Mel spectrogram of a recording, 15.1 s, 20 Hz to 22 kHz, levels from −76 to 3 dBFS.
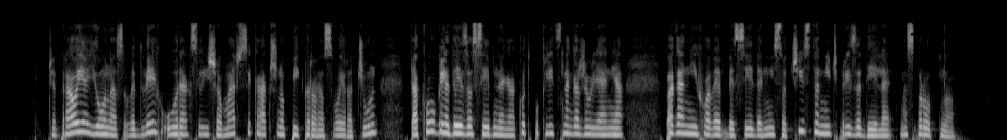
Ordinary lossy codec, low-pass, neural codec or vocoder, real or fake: MP3, 48 kbps; 10.8 kHz; codec, 24 kHz, 3 kbps, HILCodec; fake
